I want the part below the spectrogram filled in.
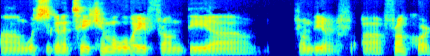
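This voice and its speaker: A man's very deep, low voice with an American accent, at a fairly slow pace. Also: quiet background. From New York, Queens. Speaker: sports podcast co-host. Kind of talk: casual sports chat.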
